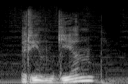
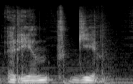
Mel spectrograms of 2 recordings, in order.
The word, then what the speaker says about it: Рентген: Правда, сложную немецкую фамилию часто произносят и даже пишут неправильно, редуцируя звук «т» в середине – «рентген» вместо «рентген».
